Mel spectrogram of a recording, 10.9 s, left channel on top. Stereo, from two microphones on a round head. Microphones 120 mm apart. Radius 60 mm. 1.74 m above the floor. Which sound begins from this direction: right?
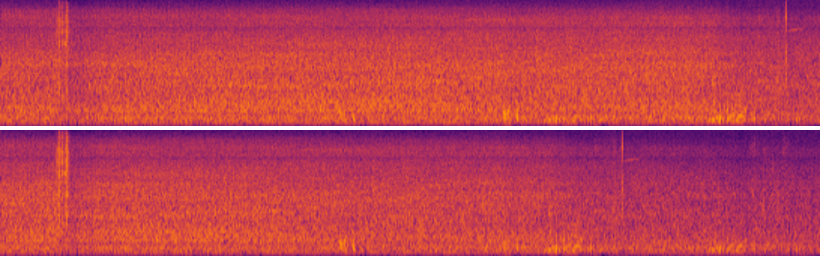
A camera shutter, at 0.7 s.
